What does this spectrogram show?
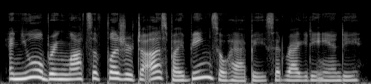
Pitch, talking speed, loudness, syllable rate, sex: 225 Hz, 260 wpm, -16 LUFS, 6.3 syllables/s, female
